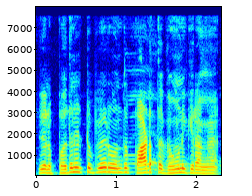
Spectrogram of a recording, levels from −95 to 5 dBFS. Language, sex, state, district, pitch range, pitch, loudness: Tamil, male, Tamil Nadu, Nilgiris, 165-200 Hz, 175 Hz, -19 LUFS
